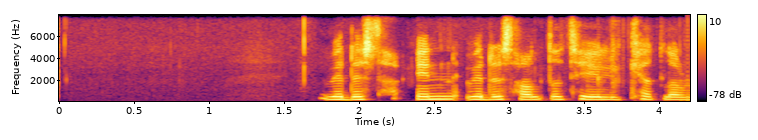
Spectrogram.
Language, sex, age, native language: Icelandic, female, 12, Icelandic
